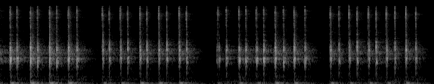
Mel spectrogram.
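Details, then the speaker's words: Motospeed CK61 keyboard with Kailh BOX White switches, standard keys without o-rings: bursts of fast sharp clacky keystrokes, hollow plastic rattle of keycap on switch and plastic hitting metal plate; keyswitch clatter without o-rings. "Слышно только, как пластик дребезжит и бьется об пластик самой клавиши, самого свеча, и как пластик лупит об металлическую подложку."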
